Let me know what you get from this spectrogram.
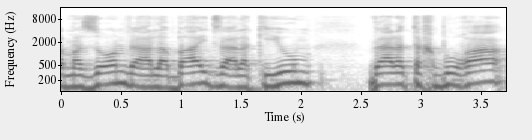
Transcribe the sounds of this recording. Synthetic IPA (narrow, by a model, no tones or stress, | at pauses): amazo̞nvealabait̪vealakijum | vealat̪aχbuʁa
